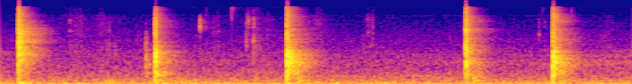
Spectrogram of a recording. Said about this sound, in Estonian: This is the clave de Cuba.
